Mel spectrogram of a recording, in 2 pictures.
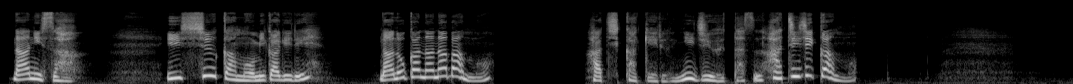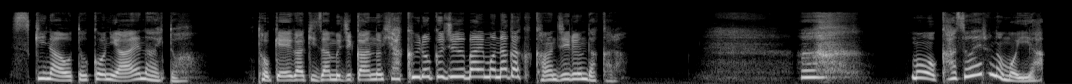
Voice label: female voice

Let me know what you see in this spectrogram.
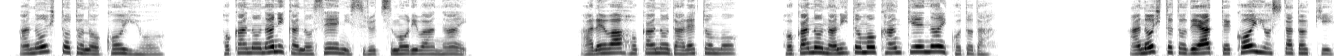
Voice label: female voice

